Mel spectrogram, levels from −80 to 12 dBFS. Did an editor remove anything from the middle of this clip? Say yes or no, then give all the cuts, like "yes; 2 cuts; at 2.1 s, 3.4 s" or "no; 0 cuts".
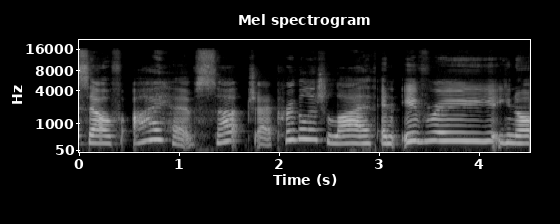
yes; 1 cut; at 3.0 s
